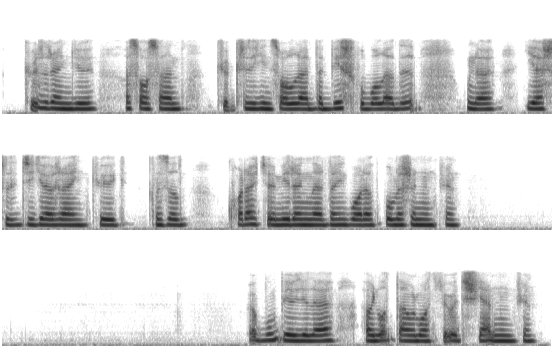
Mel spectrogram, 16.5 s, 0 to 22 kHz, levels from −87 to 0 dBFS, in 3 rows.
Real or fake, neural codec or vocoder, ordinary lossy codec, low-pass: fake; autoencoder, 22.05 kHz, a latent of 192 numbers a frame, VITS, trained on many speakers; Opus, 24 kbps; 5.4 kHz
